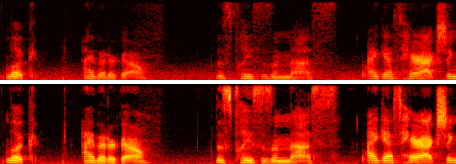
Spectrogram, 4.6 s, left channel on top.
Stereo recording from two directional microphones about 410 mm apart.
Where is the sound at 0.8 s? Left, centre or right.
Right.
